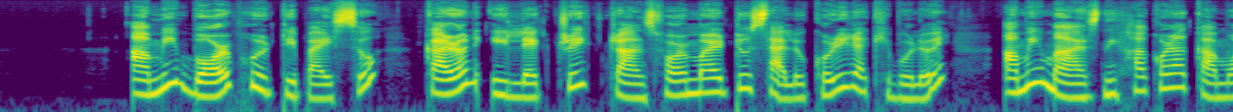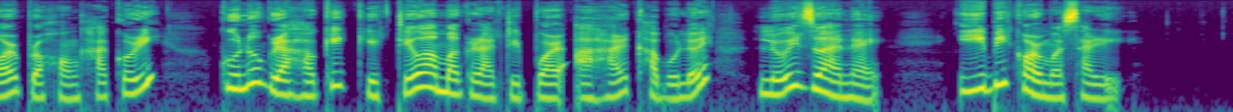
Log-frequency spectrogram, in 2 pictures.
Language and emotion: Assamese, happy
